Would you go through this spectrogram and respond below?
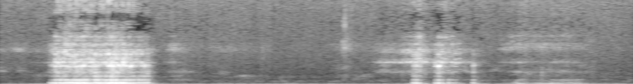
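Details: Samoyed, one of several kept together, snoring a lot: a single loud rough low snore lasting about a second, then quieter soft breathing snorts and faint rustling.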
